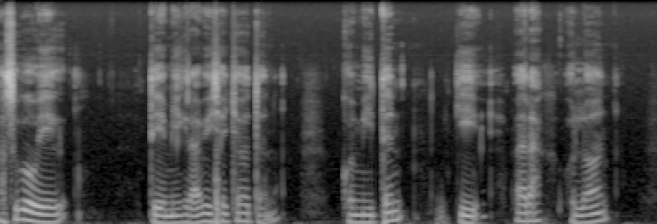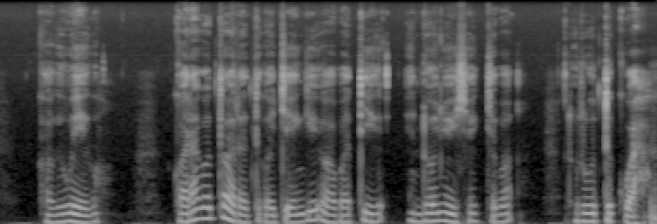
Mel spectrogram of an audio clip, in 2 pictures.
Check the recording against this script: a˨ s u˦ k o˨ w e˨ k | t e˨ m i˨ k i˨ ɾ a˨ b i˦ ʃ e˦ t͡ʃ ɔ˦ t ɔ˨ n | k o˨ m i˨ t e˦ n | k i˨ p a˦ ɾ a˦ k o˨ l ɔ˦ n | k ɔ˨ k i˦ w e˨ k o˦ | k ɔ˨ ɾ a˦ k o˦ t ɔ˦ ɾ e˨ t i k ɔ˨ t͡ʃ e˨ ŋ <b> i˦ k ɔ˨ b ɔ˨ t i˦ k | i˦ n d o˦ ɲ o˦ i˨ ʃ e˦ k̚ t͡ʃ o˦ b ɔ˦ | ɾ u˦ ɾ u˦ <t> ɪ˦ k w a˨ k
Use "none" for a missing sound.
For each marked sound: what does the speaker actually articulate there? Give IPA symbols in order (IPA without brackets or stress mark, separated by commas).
ɡ, t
